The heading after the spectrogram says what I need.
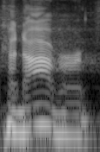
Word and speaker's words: cadaver: In Latin, it's spelled the same, but pronounced cadaver.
